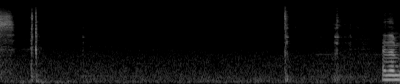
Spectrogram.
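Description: Scissors snipping an oil lamp's blackened wick: a sharp click just after the start and two more near the end, over faint background hiss.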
